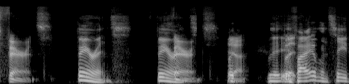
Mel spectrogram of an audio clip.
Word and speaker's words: Ferentz: It's Ferentz.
